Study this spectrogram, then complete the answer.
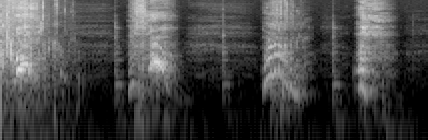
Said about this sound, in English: Ah, that's better. Well, it would appear I don't want to become a suffragette at all. I just needed a good sneeze.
